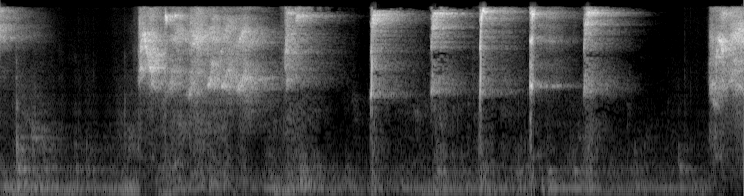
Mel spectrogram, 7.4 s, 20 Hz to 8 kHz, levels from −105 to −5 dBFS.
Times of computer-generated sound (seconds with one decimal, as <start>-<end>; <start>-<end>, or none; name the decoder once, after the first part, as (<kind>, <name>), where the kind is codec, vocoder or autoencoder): 0.0-2.7 (autoencoder, DAC-VAE); 5.3-5.8; 6.7-7.4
